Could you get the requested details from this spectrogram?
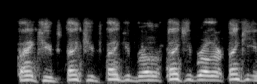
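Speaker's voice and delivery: imitated raspy man's voice. Recalling a man patting him on the chest to thank him, raspy voice. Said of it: "that raspy voice".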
